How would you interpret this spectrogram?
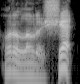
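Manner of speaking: a loud contemptuous dismissal; sour and frowning. Acted. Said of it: "kind of sour face, like, kinda frowning".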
